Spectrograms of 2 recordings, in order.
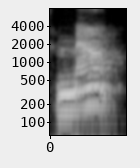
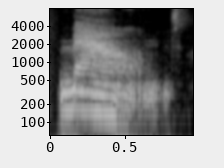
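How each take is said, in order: First: AMOUNT quick, ending on T; short before T. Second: MOUND stretched, low and falling; long before D. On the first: Teacher repeats the contrast, AMOUNT said short. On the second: Teacher repeats the contrast, MOUND long and low. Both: Shown as a demonstration. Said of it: "it's the T and the D at the end".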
